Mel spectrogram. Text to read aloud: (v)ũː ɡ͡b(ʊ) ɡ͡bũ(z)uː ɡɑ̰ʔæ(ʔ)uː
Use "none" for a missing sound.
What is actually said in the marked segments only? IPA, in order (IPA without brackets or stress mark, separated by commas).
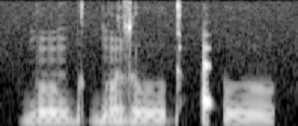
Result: b, ʊ, z, ʔ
